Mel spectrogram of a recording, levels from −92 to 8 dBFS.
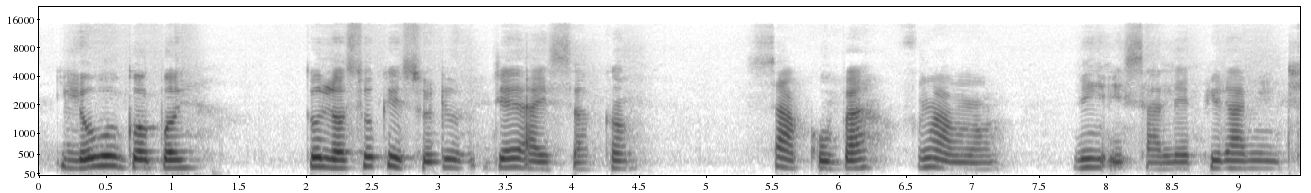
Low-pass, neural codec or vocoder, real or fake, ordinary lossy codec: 14.4 kHz; codec, 32 kHz, 1.9 kbps, SNAC; fake; none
